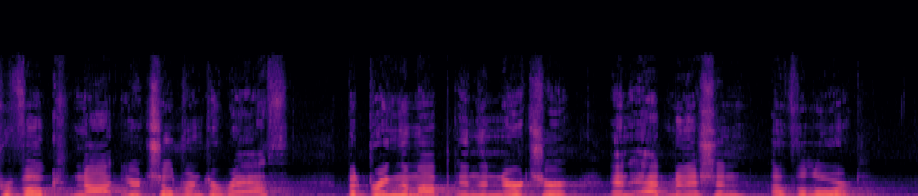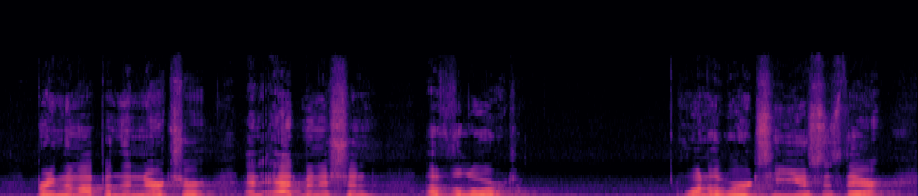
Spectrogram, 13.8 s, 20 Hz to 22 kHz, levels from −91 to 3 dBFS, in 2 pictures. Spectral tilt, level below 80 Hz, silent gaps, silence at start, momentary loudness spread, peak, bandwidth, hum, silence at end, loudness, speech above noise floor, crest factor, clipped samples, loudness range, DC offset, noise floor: -5.5 dB/octave; -78 dBFS; none; 0 s; 9 LU; -12 dBFS; 16 kHz; none; 0 s; -35 LUFS; 29 dB; 24 dB; under 0.1%; 2 LU; under 0.1%; -63 dBFS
